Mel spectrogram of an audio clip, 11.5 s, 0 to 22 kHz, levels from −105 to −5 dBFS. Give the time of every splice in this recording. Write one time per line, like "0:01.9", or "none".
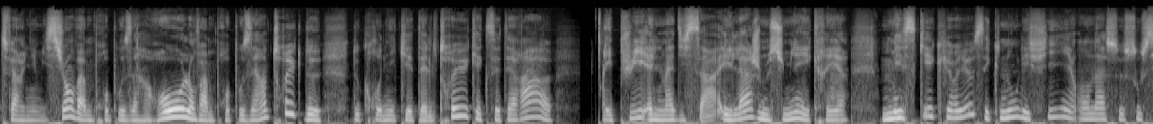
0:05.8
